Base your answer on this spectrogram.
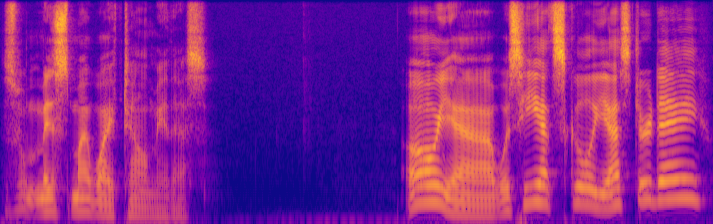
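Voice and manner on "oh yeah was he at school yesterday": high, slow, sing-song fake teacher; mock her falsely sweet voice; a high sugary teacher imitation. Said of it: "I don't know why she's talking like this".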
